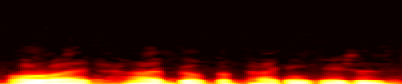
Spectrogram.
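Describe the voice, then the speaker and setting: A man's voice: a little high, steady tone, normal speed, a little hiss or hum, close to an everyday voice. An actor playing a formal, coolly calculating businessman murderer with precise phrasing, in vintage radio mystery style. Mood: cold, resigned. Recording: tinny, narrow-band old radio recording.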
